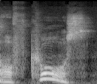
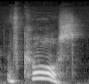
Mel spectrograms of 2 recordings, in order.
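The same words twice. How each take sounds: First: The word 'of' is said fully and clearly. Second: The word 'of' is a tiny weak prefix. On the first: "Non-natives may pronounce this as" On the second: "usually just a tiny prefix"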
